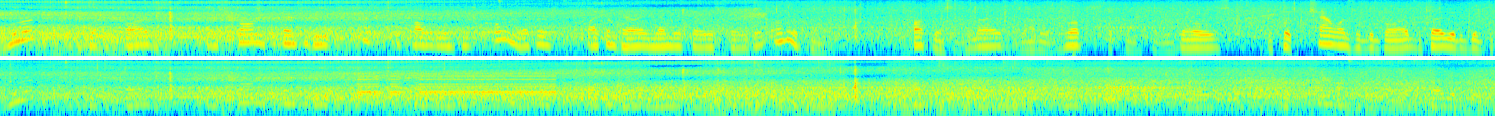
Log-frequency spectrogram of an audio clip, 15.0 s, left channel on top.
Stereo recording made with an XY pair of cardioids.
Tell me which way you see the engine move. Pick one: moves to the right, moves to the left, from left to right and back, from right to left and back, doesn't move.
moves to the right.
